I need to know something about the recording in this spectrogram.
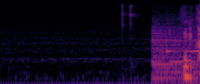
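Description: One or two faint computer mouse clicks about a second in, resuming playback of a video. The video's sound then comes in with background music and a man's voice just before the end.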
